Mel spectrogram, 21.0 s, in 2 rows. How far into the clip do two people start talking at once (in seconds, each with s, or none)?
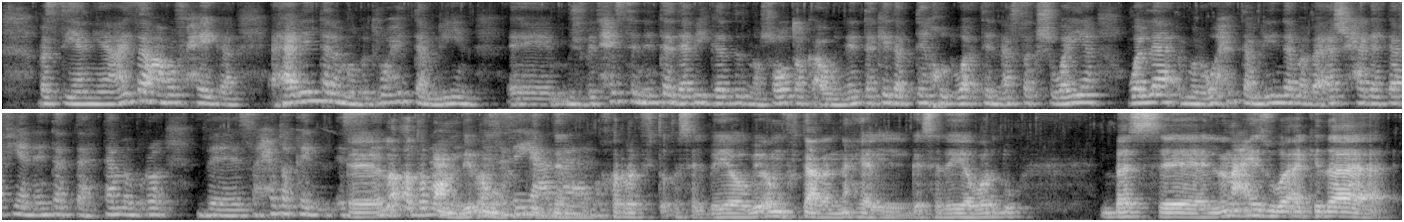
13.1 s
